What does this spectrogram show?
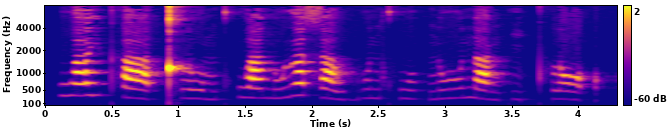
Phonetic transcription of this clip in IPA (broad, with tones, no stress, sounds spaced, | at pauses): w a˥˩ j pʰ aː˨˩ t̚ kʰ l o˩˦ m kʰ w a˧ n w ɯ˥˩ a̯ s a˨˩ w b u˧ n kʰ w u˨˩ k̚ n uː˦˥ n a˨˩ ŋ k i˨˩ ʔ pʰ l ɔ˨˩ ʔ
